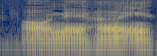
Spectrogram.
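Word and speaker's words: anehin: Number three, citizens, onehai.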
